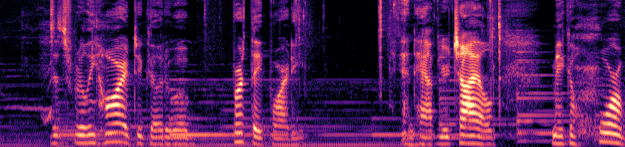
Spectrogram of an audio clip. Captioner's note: female voice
